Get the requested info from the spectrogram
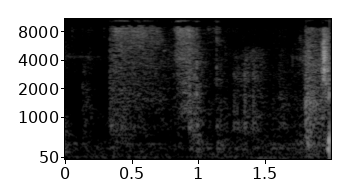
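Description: Faint rustling of a paper mail envelope being handled.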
